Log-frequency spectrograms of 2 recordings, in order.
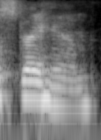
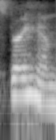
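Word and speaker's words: Strahan: that's jake it's spring it's spray him the vowels are split like his teeth i'm gonna take um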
